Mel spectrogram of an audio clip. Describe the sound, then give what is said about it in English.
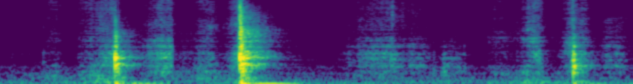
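A knife cuts vine tomatoes into quarters in a series of dull, irregular chops, a few landing much louder than the softer taps between them, with no talking. “You need good quality tomatoes, so I've got on the vine ones, and what I'm going to do with these, I'm going to cut them into quarters.”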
